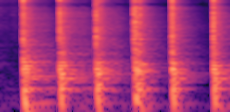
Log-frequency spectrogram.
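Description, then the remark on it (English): A hand bangs out six heavy, evenly spaced thuds in a steady walking rhythm, imitating footsteps. Each blow is loud and sharp with a short decay, and no one speaks. “It sounds like a man banging his hand trying to make footstep noise.”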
